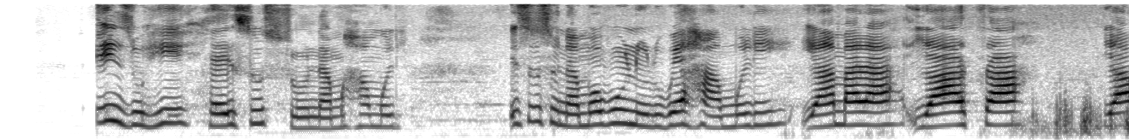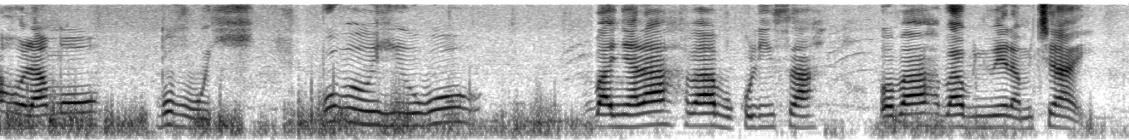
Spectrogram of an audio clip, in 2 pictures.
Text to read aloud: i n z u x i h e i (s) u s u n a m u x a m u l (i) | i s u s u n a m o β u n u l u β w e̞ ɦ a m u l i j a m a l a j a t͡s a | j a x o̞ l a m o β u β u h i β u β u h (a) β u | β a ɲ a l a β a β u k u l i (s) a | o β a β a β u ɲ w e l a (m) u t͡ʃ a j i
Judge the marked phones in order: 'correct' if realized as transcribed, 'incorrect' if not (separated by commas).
correct, correct, incorrect, correct, correct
